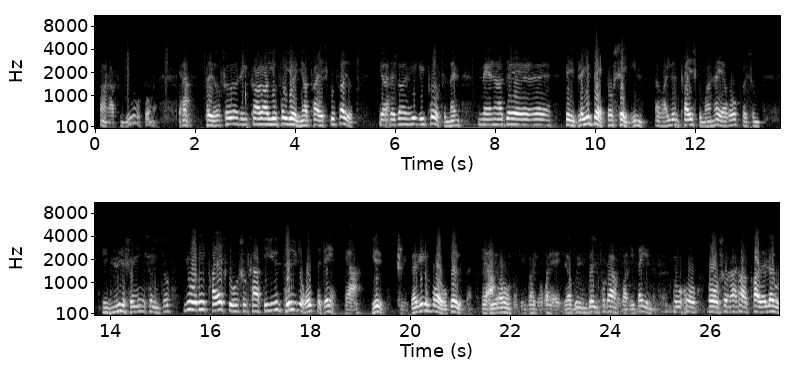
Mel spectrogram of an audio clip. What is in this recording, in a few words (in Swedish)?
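Dalby Skåne, dialekter; Folkminnen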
